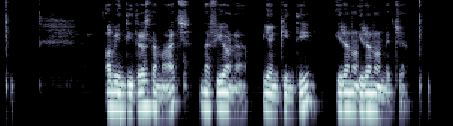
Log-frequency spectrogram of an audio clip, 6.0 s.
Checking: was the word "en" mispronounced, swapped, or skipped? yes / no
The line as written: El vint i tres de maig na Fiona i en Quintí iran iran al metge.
no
